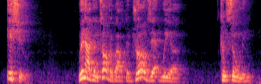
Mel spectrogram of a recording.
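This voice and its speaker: Animated and somewhat breathy, a man with a New York accent speaks at a moderate pace with a fairly high pitch and very wide pitch swings, in audible room echo. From New York City. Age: 70s. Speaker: preacher. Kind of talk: sermon.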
